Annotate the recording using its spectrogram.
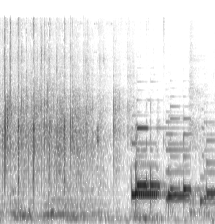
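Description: Audience applause, then about two and a half seconds in an archtop jazz guitar starts the song's intro with ringing sustained notes, louder than the clapping.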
